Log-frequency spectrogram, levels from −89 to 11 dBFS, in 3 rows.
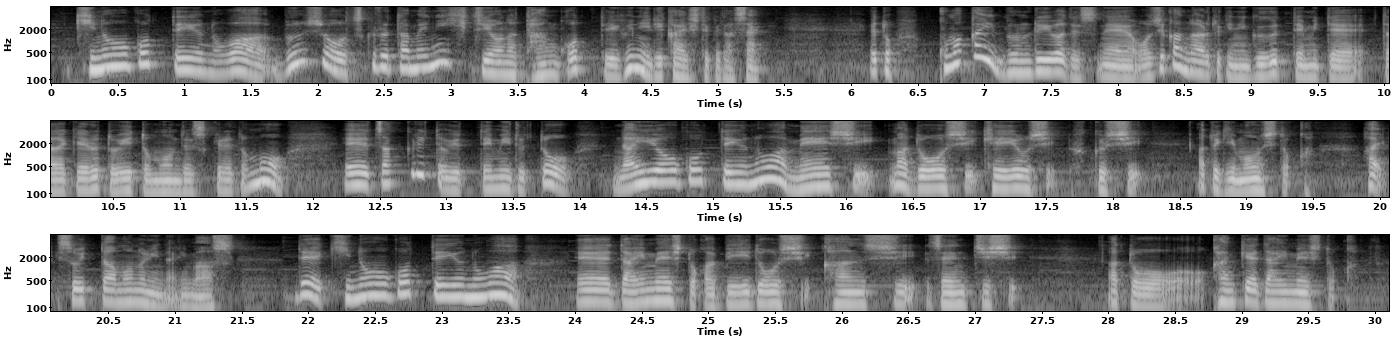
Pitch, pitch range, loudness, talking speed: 140 Hz, 120-185 Hz, -18 LUFS, 335 characters per minute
